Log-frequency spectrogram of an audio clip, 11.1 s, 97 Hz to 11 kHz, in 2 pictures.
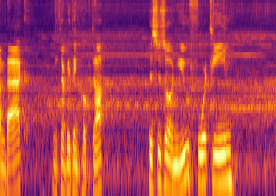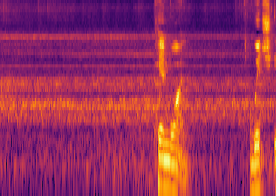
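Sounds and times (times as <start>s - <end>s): faint hum tones: 0.0s - 11.0s
steady hiss: 0.2s - 11.0s.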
